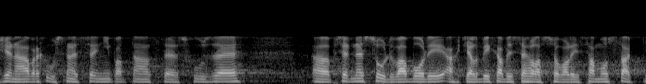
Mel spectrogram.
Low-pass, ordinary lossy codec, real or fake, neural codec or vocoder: 3.6 kHz; Opus, 64 kbps; real; none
